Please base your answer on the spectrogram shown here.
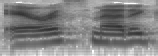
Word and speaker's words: arithmetic: we get started um the next word is arithmetic sequence now it looks like arithmetic which it is pronounced that way but when you add sequence with it it's arithmetic sequence it's a list in which you add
